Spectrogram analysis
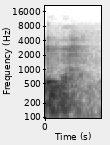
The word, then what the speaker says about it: güle güle: güle güle (czyt. güle güle) A teraz zwrot, którym często Turcy rozpoczynają rozmowę.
